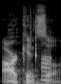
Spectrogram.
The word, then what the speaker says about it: Arkansas: It's spelled Arkansas. – Arkansas, yeah. Mm. But it's Arkansas.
